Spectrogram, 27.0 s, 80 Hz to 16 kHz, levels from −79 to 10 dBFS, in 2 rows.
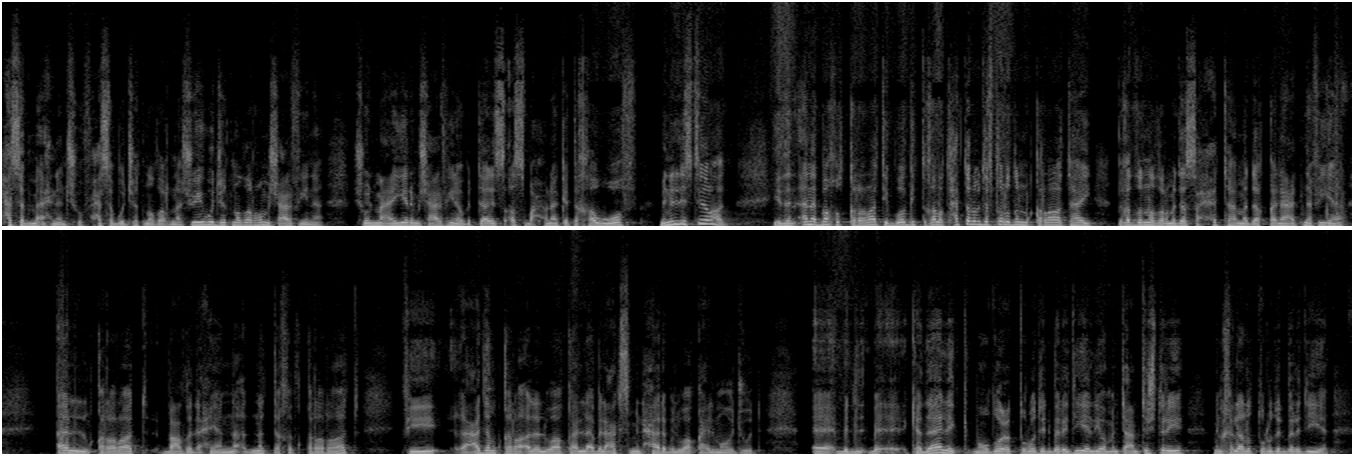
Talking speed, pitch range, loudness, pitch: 155 wpm, 130-170 Hz, -27 LUFS, 150 Hz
